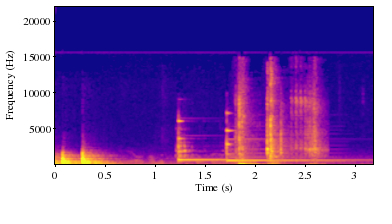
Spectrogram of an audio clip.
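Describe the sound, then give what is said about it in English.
A doorbell chimes two ringing tones in quick succession, the second note lingering and humming on. A voice is heard briefly just before, and noisy bursts of sound follow over the fading ring. “Oh, someone's at the door”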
